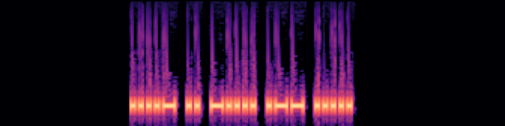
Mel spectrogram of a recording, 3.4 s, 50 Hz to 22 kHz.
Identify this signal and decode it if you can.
Morse code, heard as a keyed tone, about 46 wpm, 700 Hz. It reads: 4I6W5
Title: Five Challenging Letter-Number Combinations 45wpm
